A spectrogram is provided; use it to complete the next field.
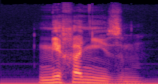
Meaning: mechanism, machinery (working parts of a machine as a group)
- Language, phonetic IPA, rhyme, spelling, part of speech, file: Russian, [mʲɪxɐˈnʲizm], -izm, механизм, noun, Ru-механизм.ogg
